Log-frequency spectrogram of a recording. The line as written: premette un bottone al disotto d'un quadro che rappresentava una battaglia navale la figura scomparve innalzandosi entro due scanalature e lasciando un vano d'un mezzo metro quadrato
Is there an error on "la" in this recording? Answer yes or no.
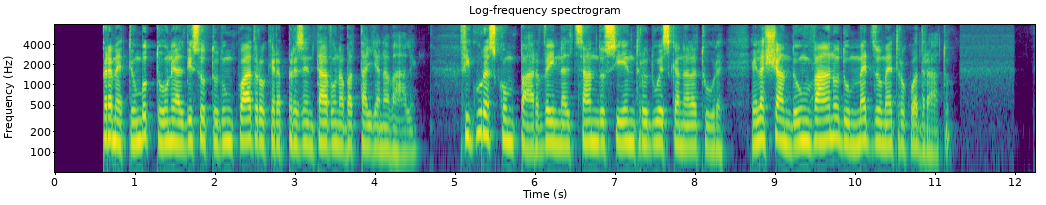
yes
